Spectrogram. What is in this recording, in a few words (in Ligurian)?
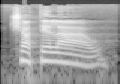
"ciatelau", dialettu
